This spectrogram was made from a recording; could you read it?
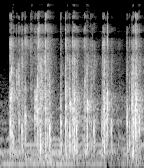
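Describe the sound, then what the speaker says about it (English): An audience at a hygiene and education talk for young girls breaks into brief, fairly close clapping: a dense patter of many hands in short bursts, nearly free of talk. "please clap for them"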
